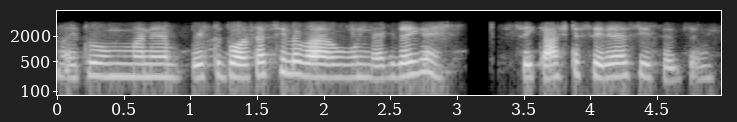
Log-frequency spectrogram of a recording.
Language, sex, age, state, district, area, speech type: Bengali, female, 45-60, West Bengal, Hooghly, rural, conversation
